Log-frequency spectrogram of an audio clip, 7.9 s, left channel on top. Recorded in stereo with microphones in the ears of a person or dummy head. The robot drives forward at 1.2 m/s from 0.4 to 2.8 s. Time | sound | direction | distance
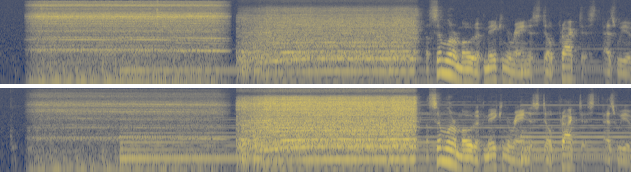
3.0 | a blender | 55° right (ahead or behind) | 1.4 m
5.3 | a man speaking | 20° right (ahead or behind) | 2 m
